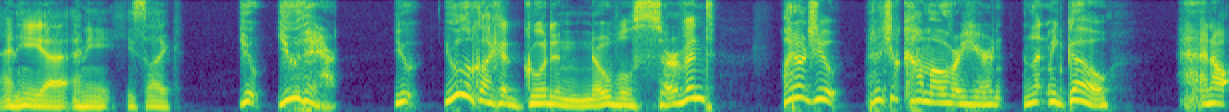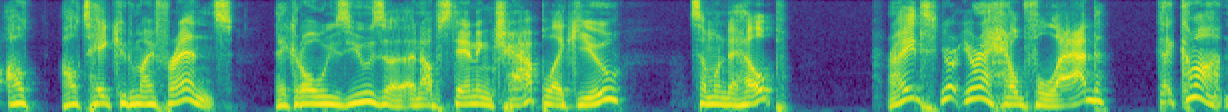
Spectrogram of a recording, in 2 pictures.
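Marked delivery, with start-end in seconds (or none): 1.8-18.4 hushed, persuasive stage whisper. A storyteller voicing Lord Victor Tweed speaking to a player, in a stage whisper. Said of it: "he sort of stage whispers to you".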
